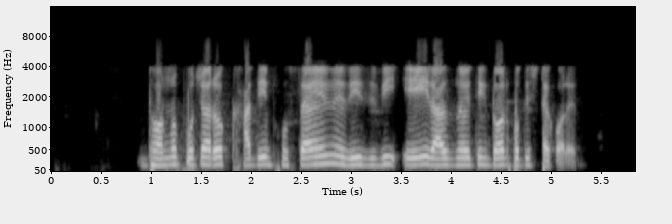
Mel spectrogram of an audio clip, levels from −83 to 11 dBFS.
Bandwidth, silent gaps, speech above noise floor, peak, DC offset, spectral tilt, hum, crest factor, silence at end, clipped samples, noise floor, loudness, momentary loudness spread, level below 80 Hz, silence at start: 7.4 kHz; none; 44 dB; 0 dBFS; under 0.1%; -7 dB/octave; none; 16 dB; 0.6 s; under 0.1%; -59 dBFS; -15 LUFS; 7 LU; -42 dBFS; 0.9 s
